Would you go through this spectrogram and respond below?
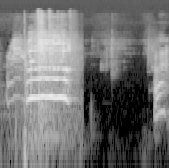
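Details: Undernourished new kitten kept in a cage, meowing loudly as it is fed; one strong, steady, nasal meow, then silence and a shorter second cry, with a person's voice nearby.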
